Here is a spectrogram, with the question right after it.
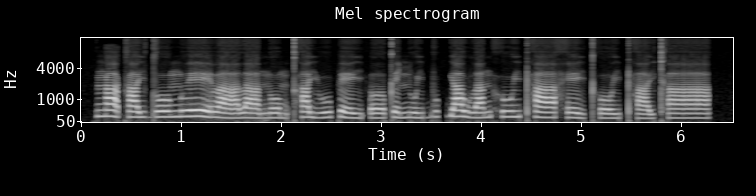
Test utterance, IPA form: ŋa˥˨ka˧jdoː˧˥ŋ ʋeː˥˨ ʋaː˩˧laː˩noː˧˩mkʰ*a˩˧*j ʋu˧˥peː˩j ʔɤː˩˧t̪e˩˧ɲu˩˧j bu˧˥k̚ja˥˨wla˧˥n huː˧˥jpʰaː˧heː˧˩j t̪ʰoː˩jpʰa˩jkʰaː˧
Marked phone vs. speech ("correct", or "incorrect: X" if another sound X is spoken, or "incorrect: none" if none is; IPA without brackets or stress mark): incorrect: a˥˨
